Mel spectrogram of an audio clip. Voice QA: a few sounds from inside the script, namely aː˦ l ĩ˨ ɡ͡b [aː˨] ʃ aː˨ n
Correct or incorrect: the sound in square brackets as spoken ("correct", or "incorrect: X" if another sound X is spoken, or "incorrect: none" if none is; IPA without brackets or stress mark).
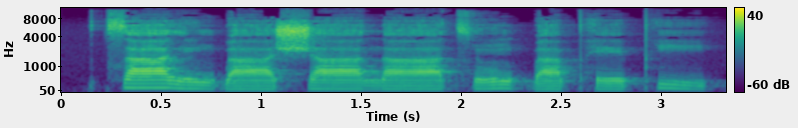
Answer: correct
